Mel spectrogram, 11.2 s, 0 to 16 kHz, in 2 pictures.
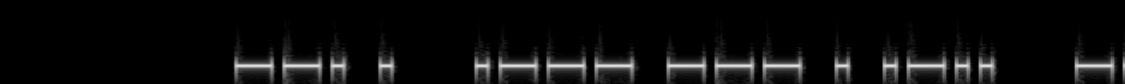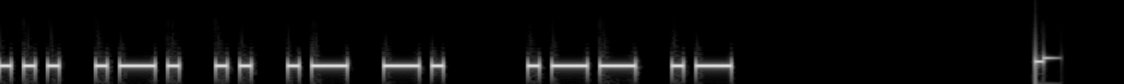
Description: Morse code, heard as a keyed tone, about 20 wpm, 700 Hz. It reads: GE JOEL BRIAN WA
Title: K1USN SST QSO Practice - 20wpm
